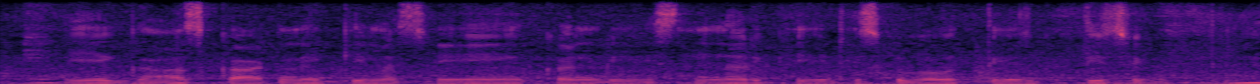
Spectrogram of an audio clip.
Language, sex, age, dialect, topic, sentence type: Hindi, male, 25-30, Kanauji Braj Bhasha, agriculture, statement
